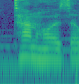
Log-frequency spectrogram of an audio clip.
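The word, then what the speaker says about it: Tannhäuser: what's your name tanhauser we'd pronounce it tan hoiser with an umlaut german roots yes my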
